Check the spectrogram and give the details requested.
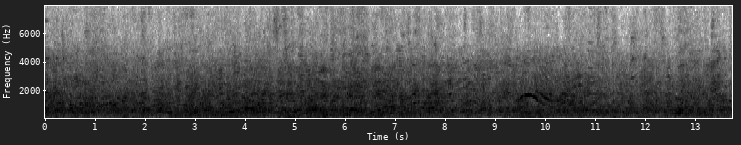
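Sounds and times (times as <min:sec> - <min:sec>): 
busy indoor crowd walla at a reception: 0:00.0 - 0:13.7.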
